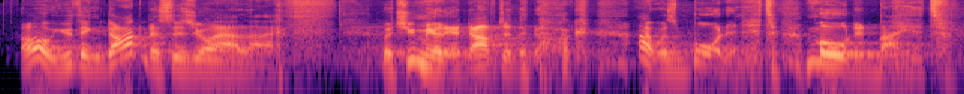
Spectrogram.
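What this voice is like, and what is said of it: Movie villain accent impression. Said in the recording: “some of y'all are like Bane ... no one can do the Bane accent well”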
